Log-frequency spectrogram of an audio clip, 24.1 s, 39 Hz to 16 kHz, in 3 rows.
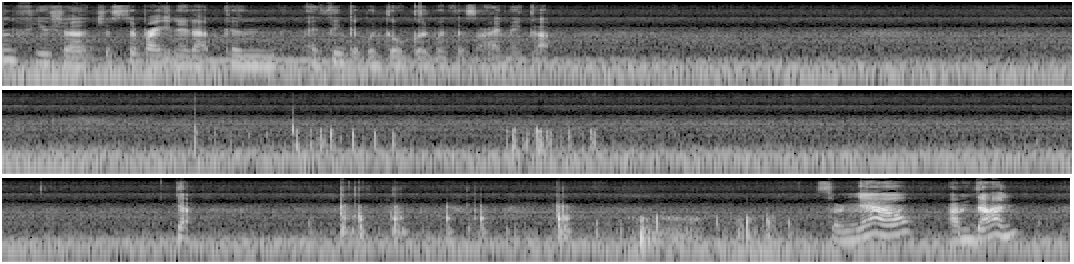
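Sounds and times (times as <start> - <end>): low background hum: 0.0 - 24.0.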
